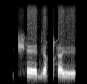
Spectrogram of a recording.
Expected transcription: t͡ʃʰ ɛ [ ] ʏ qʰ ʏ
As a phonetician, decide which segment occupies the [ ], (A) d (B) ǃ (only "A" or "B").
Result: A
